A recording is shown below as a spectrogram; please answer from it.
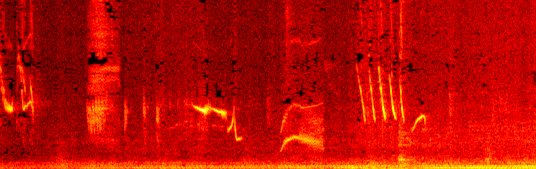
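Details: Flowerpecker known as tledekan laut trotol, calling as a lure for untrained birds: scattered high, sharp chirps and a quick burst of four ticking notes over a steady low rumble.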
